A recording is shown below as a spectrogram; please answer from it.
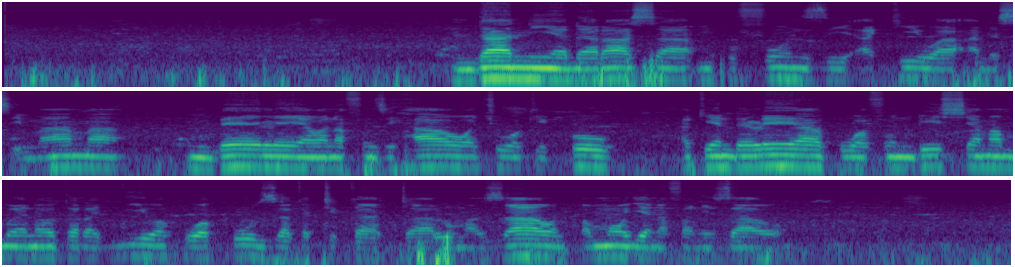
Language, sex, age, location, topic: Swahili, male, 18-24, Dar es Salaam, education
